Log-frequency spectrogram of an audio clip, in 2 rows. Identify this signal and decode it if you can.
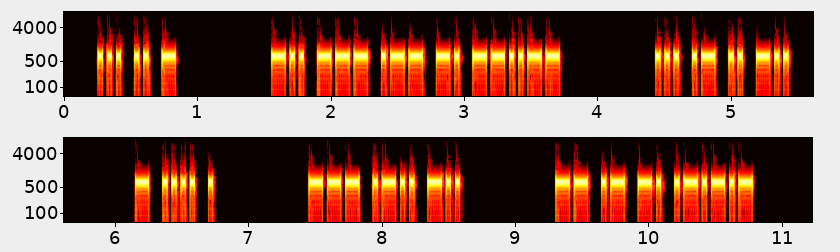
Morse code, heard as a keyed tone, about 34 wpm, 700 Hz. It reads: SIT DOWN, SAID THE OLD MAN.
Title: 3x Word-Spacing - Sentences from Top 500 Words - 35wpm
